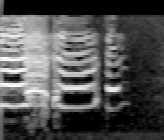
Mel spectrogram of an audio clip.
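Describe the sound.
A teething baby cries in three high-pitched wailing bursts. The first two are long and the last is short, and they are followed by quiet.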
